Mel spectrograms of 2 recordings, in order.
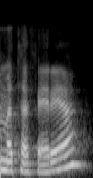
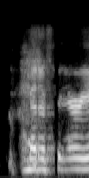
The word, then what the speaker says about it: Metaferia: aren't i uh matafera yeah you don't have to roll the r you can roll the r but not everything metaphary i've heard that's fine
